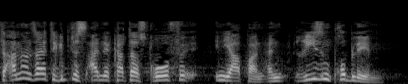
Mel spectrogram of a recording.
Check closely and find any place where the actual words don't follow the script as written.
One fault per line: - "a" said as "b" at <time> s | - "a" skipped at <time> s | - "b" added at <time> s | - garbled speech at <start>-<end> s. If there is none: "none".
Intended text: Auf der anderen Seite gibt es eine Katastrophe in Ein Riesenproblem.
- "Japan" added at 2.2 s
